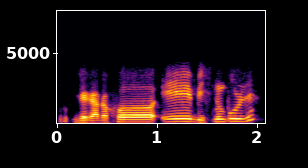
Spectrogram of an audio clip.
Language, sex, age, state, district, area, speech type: Assamese, male, 18-30, Assam, Charaideo, urban, conversation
